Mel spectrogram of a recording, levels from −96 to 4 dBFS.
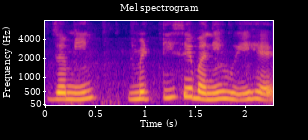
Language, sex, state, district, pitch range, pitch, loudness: Hindi, female, Goa, North and South Goa, 230-255 Hz, 235 Hz, -20 LUFS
